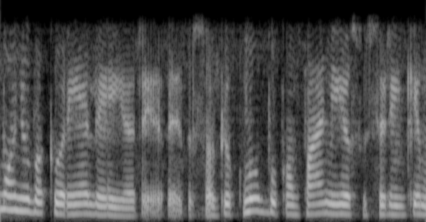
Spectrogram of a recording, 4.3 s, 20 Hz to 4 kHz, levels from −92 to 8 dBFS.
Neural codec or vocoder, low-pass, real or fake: vocoder, 22.05 kHz, 80 mel bands, HiFi-GAN; 3.6 kHz; fake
